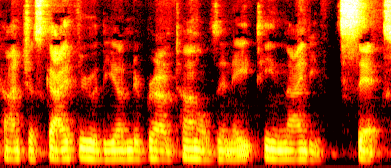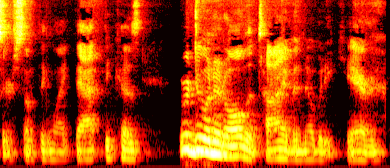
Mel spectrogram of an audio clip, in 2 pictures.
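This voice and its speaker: A man's voice: lowish voice, brisk. Hesitant man in an echoing room. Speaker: historian interviewee. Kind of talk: casual interview answers. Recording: roomy, echoing interview recording.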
